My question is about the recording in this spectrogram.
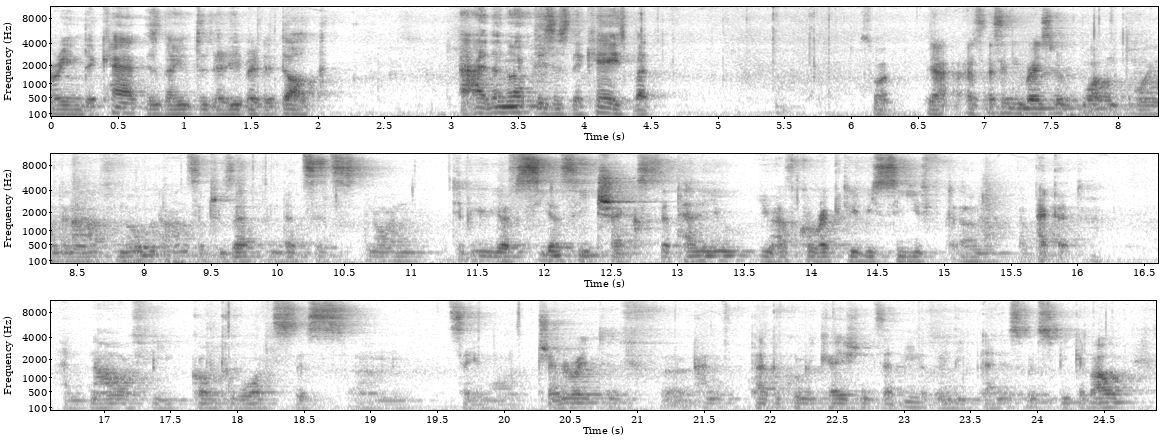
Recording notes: Live Podcast. A live recording from the Wireless Future Symposium. A panel of experts answered questions that we received on social media.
